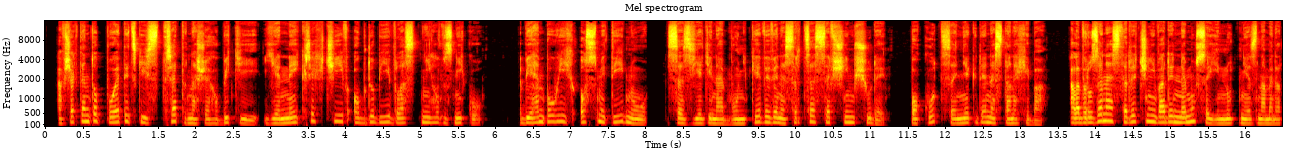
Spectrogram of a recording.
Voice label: female czech voice over narrative

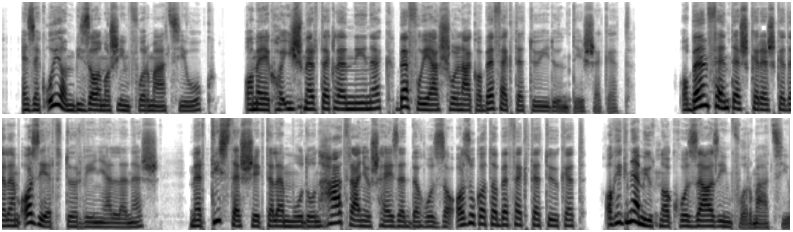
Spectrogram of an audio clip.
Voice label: female hungarian voice over narrative

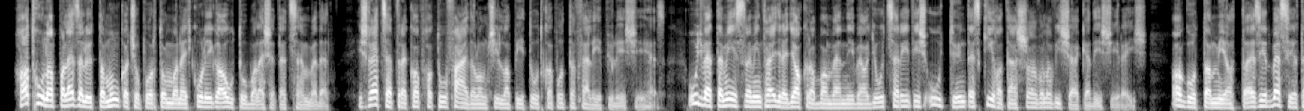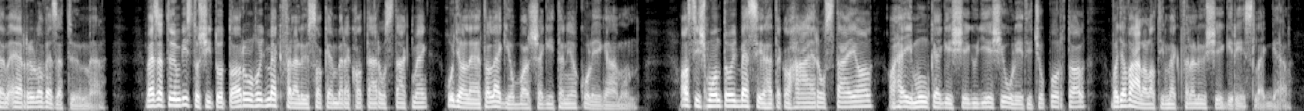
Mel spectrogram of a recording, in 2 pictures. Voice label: male hungarian voice over talent narrative

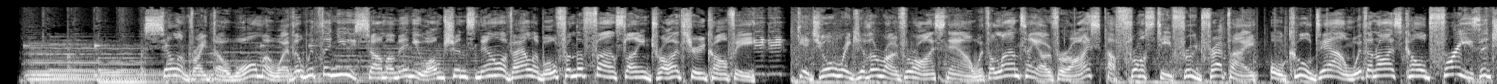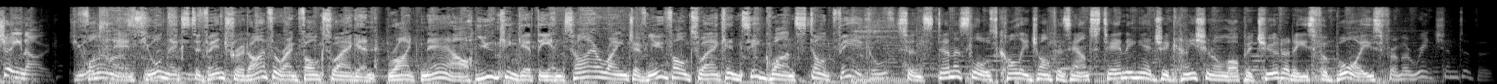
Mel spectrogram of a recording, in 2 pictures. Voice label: male australian voice over sales

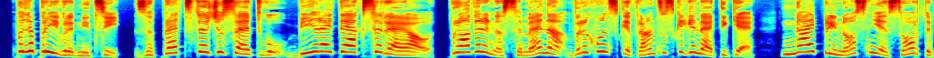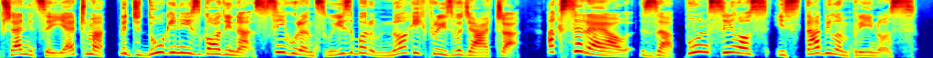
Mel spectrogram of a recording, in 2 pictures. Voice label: female serbian voice over upbeat

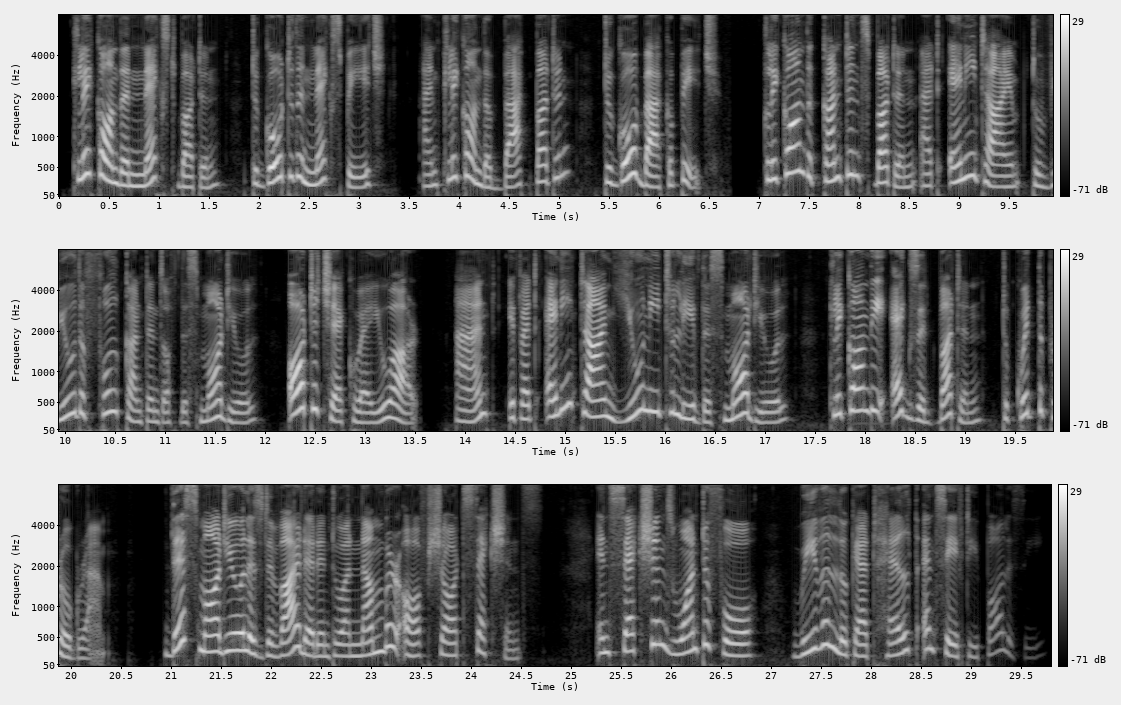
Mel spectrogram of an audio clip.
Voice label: female indian voice over narrative

